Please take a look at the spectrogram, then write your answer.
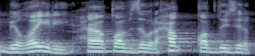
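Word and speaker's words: بِغَيْرِ حَقٍّ: অকফর সময় কফে কলকলা করতে হবে। আর এখানে যে কলকলা হয়েছে এই কলকলাটি সবচেয়ে বড় কলকলা হবে। উচ্চারণটা হবে এভাবে, বেগয়রি হক, এভাবে বড় করে একসাথে এটি বলে দিচ্ছি।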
